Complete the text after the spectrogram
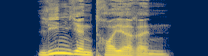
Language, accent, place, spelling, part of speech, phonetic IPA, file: German, Germany, Berlin, linientreueren, adjective, [ˈliːni̯ənˌtʁɔɪ̯əʁən], De-linientreueren.ogg
- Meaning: inflection of linientreu: 1. strong genitive masculine/neuter singular comparative degree 2. weak/mixed genitive/dative all-gender singular comparative degree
